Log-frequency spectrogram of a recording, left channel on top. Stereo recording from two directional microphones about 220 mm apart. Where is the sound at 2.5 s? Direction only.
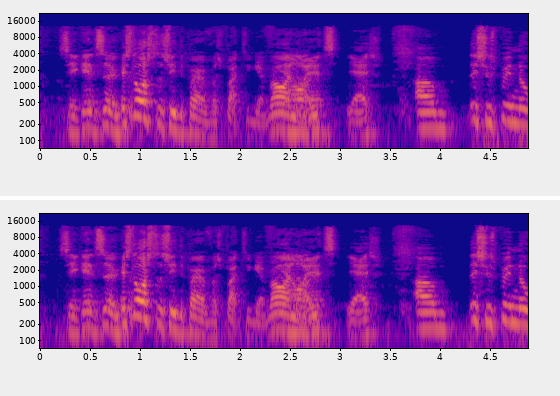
Centre (ahead or behind).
